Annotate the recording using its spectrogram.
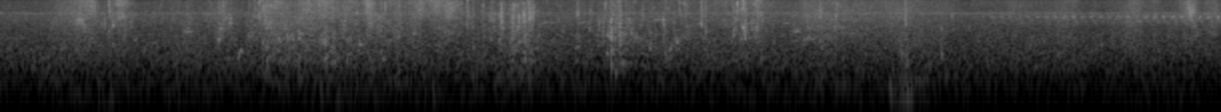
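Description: Water splashes as men wade in a river.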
